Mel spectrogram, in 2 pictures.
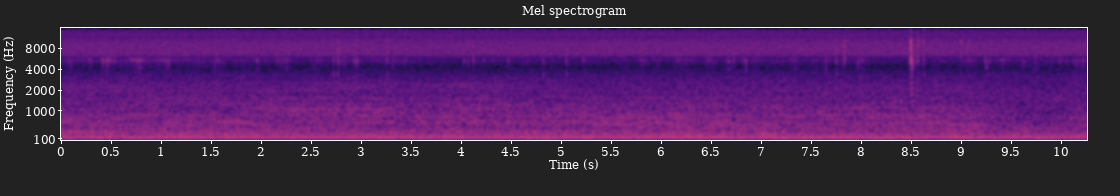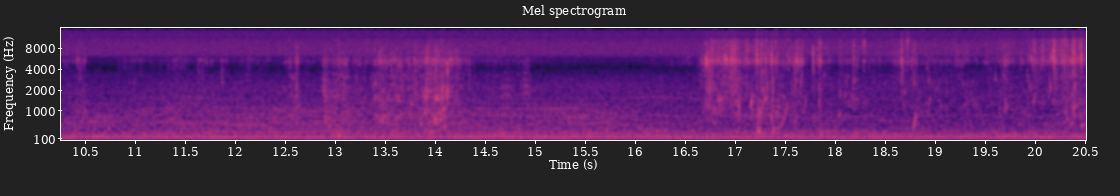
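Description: A boat's motor running with a steady low hum, while a hooked hybrid striped bass splashes at the surface beside the boat in short spells during the second half, most around three-quarters of the way through.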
